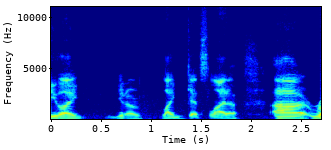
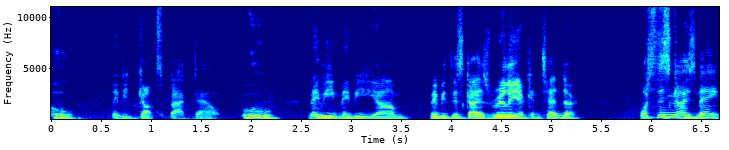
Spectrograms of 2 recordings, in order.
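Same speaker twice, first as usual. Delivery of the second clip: hushed whispering voices; 3 dB quieter than usual. Voicing diners gossiping about a contender: whispering diners. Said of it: "People are kinda whispering".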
